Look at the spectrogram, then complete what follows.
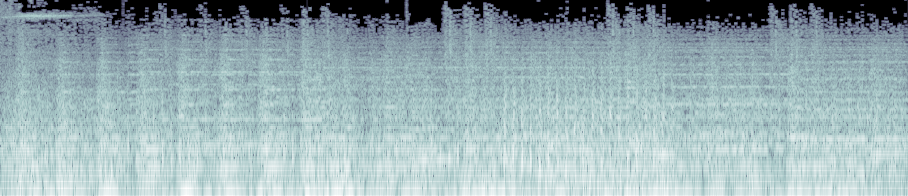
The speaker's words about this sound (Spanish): Damos la vuelta. El piloto vira el helicóptero y Cortés acelera.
